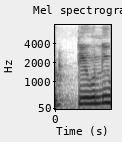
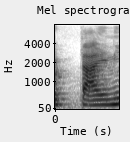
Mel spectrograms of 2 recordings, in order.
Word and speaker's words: tiny: खरीदते हैं, ट्यूनी बल्ब, वो ट्यूनी बल्ब नहीं होता, वो टाइनी होता है, एक्चुअली उसका स्पेलिंग TINY होता है।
